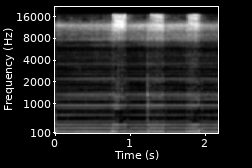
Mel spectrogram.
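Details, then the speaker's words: 400 W mono power amplifier with plain unshielded wires instead of shielded cable on the input, powered on: loud steady low buzz with no rhythm; ground hum picked up through the unshielded input. "Akan saya hidupkan power-nya. Woh, ng-ground, Guys."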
